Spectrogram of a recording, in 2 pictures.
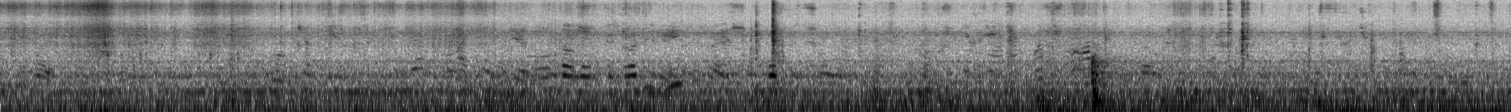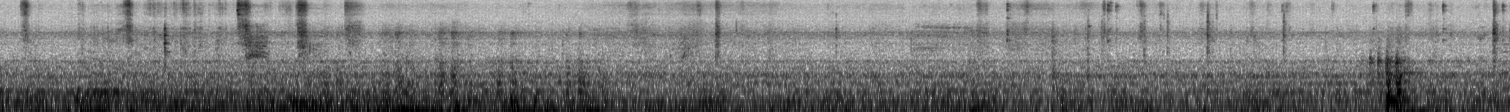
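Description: A passenger train running along the track, heard from inside the carriage: a steady low rumble with scattered clicks and knocks.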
